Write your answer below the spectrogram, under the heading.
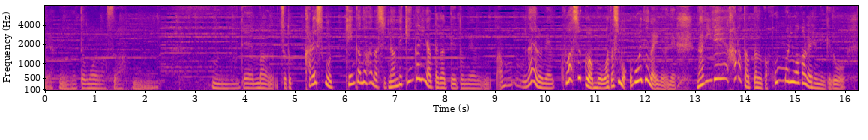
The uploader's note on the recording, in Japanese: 後半になってやっとエンジンかかりましたので音量注意。あと雑音がめちゃくちゃ入ってます。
